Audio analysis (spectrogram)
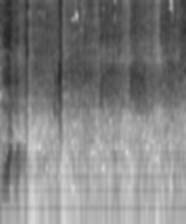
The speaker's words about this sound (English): So there's not been much for these two to do, and they can go and sit down, but give them a round of applause anyway.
